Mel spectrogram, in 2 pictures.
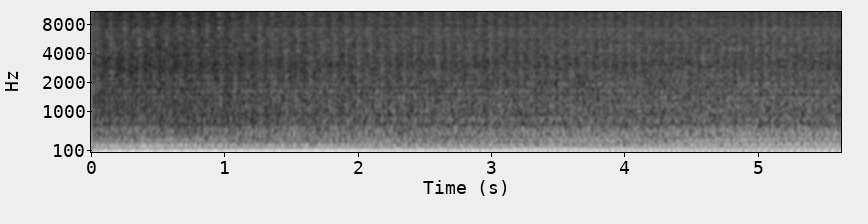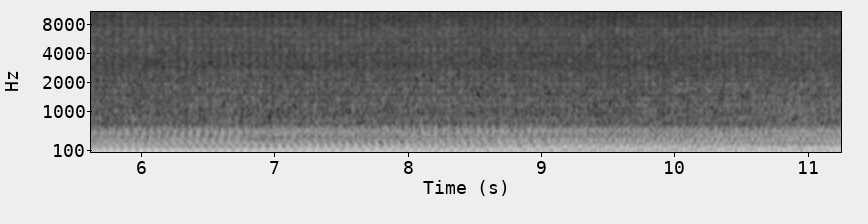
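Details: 1972 Ford Mustang driving home, phone in the dash, before repair: heavy low drone easing off as the car settles, with an uneven puffing rasp underneath, from an exhaust leak.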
